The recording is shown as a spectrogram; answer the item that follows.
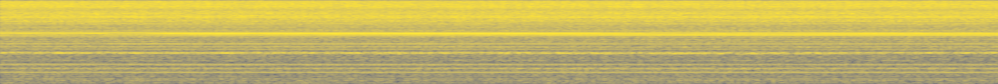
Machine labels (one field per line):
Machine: pump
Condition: normal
